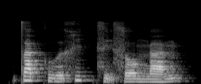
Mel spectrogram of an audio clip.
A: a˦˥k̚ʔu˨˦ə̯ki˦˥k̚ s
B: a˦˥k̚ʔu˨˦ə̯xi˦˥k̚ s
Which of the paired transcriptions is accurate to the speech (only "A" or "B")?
B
